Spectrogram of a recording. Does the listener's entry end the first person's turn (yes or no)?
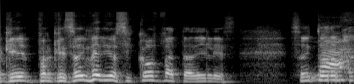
no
